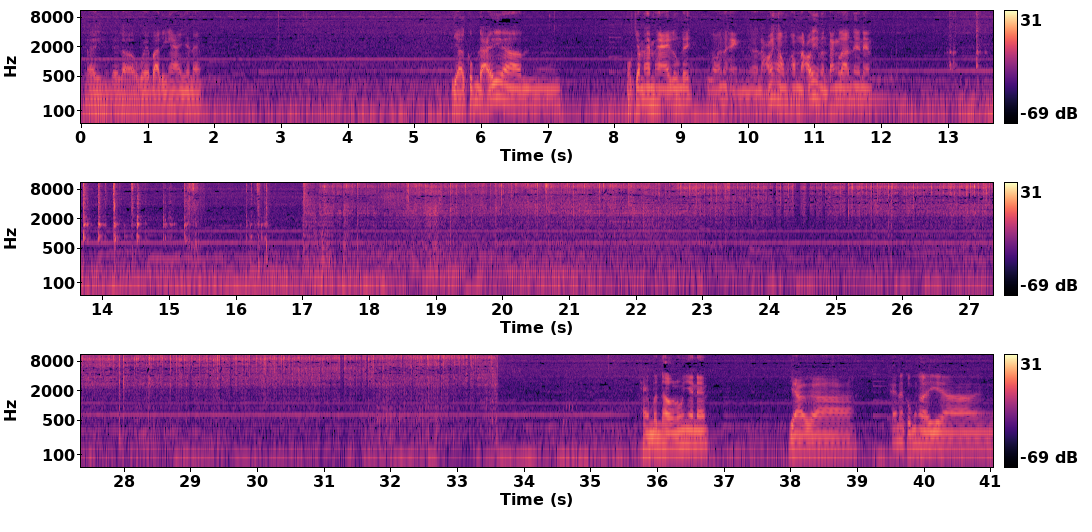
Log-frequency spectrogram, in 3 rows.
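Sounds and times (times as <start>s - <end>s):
arc striking clicks: 12.9s - 15.5s, 16.1s - 33.7s
welding arc crackling: 13.6s - 33.6s.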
